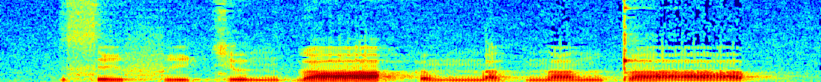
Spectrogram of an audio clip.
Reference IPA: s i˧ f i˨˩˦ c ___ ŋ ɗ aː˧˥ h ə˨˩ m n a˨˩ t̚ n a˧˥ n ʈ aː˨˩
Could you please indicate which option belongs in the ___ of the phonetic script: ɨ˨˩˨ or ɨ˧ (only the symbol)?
ɨ˨˩˨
